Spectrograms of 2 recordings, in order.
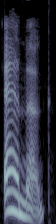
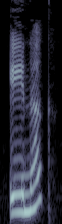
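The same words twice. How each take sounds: First: Said in the usual way. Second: ऐनक as "enak" with closed e; mispronounced ai. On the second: Shown as a demonstration. Teacher showing a common error, ऐनक with e for ai. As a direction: open ऐनक on "e", not "ai". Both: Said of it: "ए, ऐ संबंधी अशुद्धियां".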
